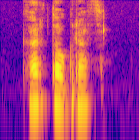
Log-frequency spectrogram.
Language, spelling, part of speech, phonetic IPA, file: Polish, kartograf, noun, [karˈtɔɡraf], LL-Q809 (pol)-kartograf.wav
